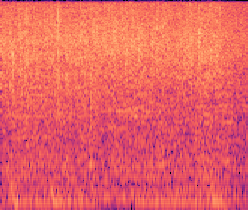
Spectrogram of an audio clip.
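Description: Egg fried rice sizzling steadily in a hot wok.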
